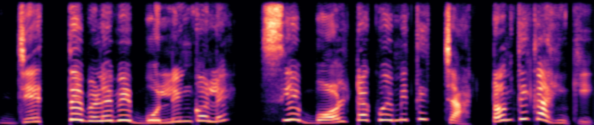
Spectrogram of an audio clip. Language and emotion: Odia, disgusted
